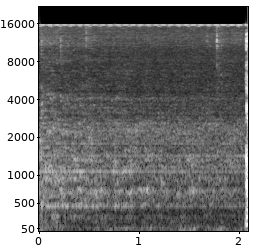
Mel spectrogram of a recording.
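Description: Quiet room tone: a steady faint hiss with a faint hum, and no distinct events.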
